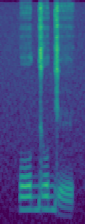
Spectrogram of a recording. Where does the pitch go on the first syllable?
high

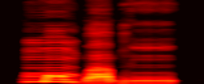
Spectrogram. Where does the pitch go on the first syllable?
high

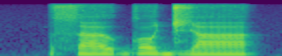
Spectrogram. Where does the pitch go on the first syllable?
low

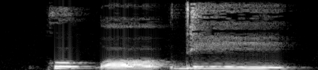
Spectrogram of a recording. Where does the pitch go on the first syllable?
high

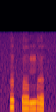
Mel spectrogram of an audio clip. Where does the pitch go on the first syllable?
high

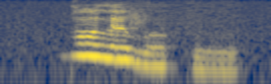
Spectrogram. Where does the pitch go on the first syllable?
high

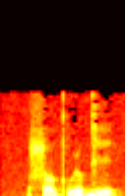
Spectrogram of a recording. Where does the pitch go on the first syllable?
rising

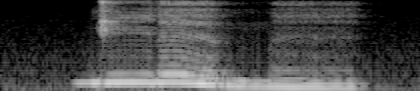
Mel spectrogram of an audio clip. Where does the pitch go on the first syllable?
high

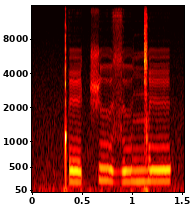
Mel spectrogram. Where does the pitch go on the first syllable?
low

